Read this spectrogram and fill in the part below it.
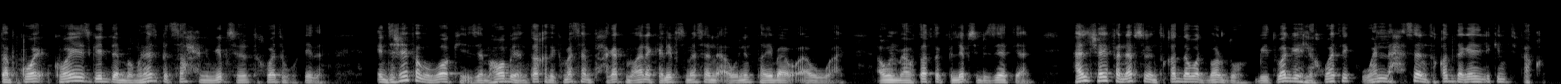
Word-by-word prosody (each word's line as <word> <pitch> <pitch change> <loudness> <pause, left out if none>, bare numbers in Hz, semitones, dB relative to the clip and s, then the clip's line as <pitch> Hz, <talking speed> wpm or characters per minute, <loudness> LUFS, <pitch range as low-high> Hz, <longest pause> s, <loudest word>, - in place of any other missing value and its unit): طَب 110 -1 +2
كوي 130 +2 +3
كويس 155 +4 +2
جدًا 130 -1 +2
بمناسبة 100 - 0
صح 130 -4 -6
إنِّك 95 -1 -2
جبتِ 120 - -1
سيرة 100 0 -3
إخواتِك 110 -1 -1
وكده، 80 - -7 0.5
أنتِ 110 -1 +1
شايفة 180 - +2
باباكِ 110 0 +2
زي 95 -1 -3
ما 90 +3 -3
هو 130 +2 +5
بينتقدِك 110 -2 -1
مثلًا 115 -2 -2
في 105 - -15
حاجات 120 -1 -2
معيّنة 110 +5 +1
كلِبس 110 +1 -2
مثلًا 105 -1 0
أو 85 +1 -1
إن 100 - +1
أنتِ 110 0 -5
طيّبة 100 0 +4
أو - - -1
أو 85 -1 -3 0.4
أو 100 +2 +5
ال 100 - +4
ما 95 - +2
ينتقدِك 95 +7 0
في - - -25
اللِبس 100 0 +1
بالذّات 100 +3 +1
يعني، - - -5 0.4
هل 160 +6 +4
شايفة 170 +1 +4
نَفْس 155 - +2
الانتقاد 125 +2 0
دَوّة 125 -1 +4
برضه 85 -9 -2
بيتوجّه 135 - +1
لإخواتِك 140 - -2
والّا 140 +2 -2
حاسّة - - -3
الإنتقاد 120 +5 -2
ده 125 - +2
جاي 125 +2 +1
ليكِ 125 +2 -7
أنتِ 120 -3 -7
فقط؟ 110 - -12
110 Hz, 210 wpm, -24 LUFS, 100-130 Hz, 0.5 s, هو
